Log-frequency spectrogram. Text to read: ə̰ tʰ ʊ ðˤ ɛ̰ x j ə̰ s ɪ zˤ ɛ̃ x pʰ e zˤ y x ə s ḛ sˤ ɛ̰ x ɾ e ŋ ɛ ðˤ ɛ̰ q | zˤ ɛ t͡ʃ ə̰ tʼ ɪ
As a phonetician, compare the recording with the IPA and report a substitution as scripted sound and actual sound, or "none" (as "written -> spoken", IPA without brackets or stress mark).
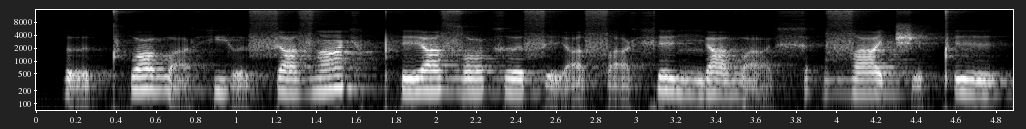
q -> x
